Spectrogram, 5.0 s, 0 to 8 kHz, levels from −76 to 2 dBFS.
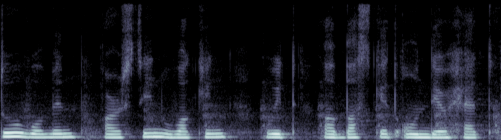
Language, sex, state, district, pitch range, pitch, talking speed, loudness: English, female, Nagaland, Kohima, 175-200 Hz, 185 Hz, 130 wpm, -15 LUFS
